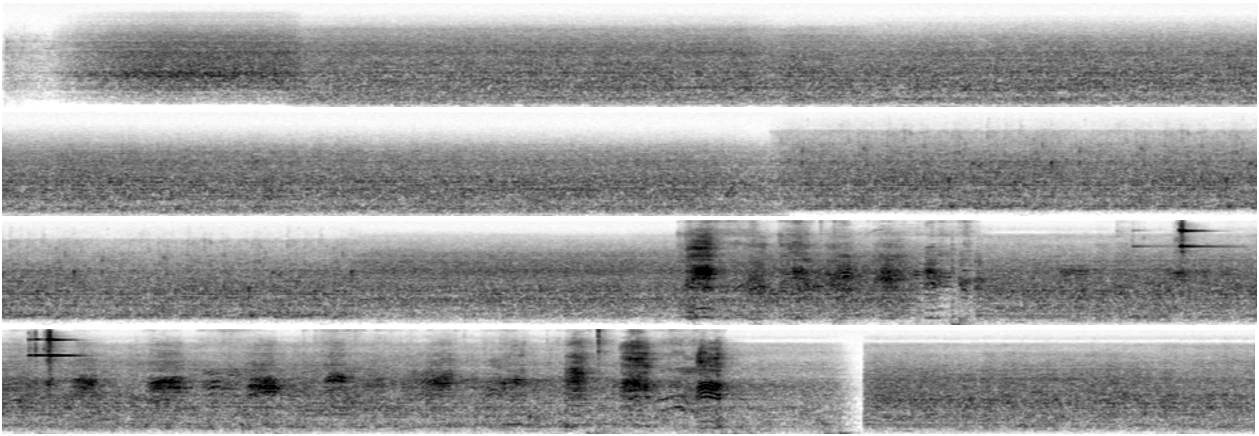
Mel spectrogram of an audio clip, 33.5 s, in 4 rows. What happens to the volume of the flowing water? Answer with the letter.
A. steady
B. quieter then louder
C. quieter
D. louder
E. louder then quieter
A.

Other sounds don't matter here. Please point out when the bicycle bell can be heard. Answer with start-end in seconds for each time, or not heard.
24.5-25.6.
